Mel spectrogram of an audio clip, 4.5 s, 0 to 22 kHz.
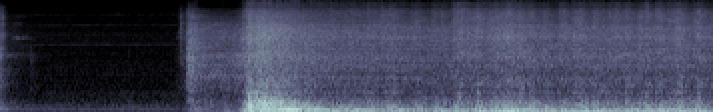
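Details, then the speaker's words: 1967 Chevy C10 with LS1 swap, after switching to a new keyed 12-volt source live during cranking: brief crank, catches at once, settles to steady, even low idle; normal start and idle. "Got a new keyed 12vt source. That's on when it's cranking."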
